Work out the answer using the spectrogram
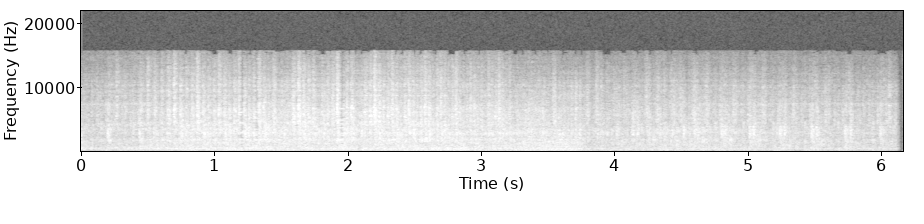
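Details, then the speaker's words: Ford Model A petrol engine after replacing generator front bearing and brushes: steady idle with even mechanical patter and no squeal; generator works, putting out a steady 15 amps: normal running. "guess what everyone it works it works pretty good actually is it gonna stay working i don't know"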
